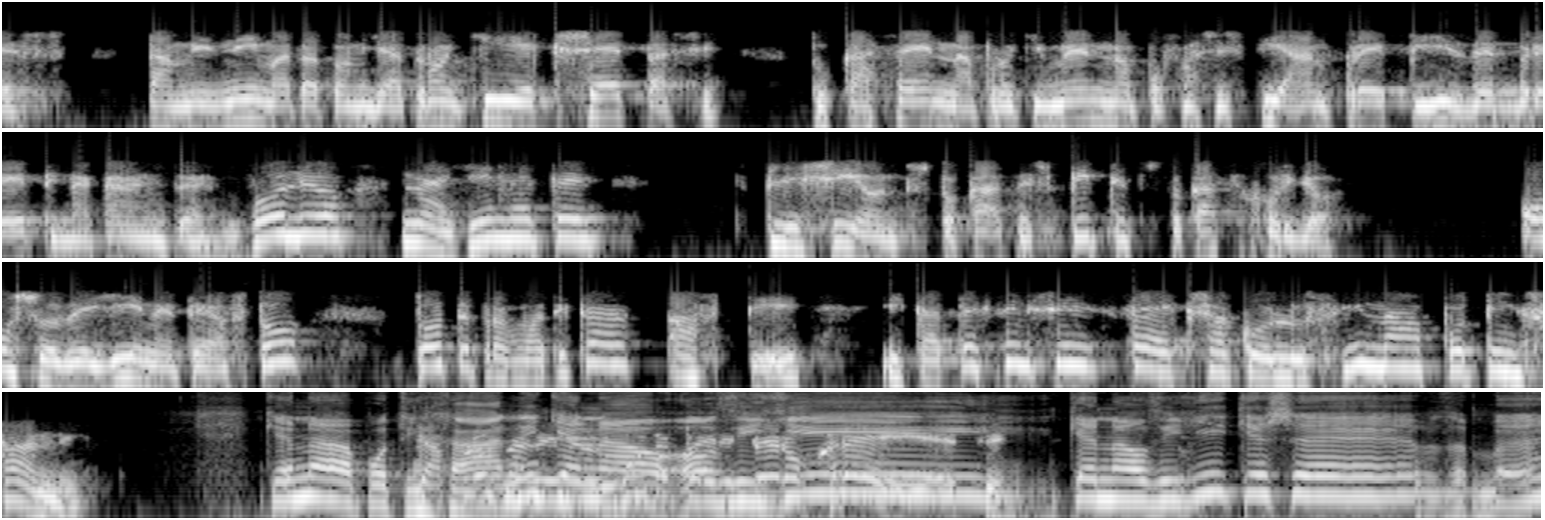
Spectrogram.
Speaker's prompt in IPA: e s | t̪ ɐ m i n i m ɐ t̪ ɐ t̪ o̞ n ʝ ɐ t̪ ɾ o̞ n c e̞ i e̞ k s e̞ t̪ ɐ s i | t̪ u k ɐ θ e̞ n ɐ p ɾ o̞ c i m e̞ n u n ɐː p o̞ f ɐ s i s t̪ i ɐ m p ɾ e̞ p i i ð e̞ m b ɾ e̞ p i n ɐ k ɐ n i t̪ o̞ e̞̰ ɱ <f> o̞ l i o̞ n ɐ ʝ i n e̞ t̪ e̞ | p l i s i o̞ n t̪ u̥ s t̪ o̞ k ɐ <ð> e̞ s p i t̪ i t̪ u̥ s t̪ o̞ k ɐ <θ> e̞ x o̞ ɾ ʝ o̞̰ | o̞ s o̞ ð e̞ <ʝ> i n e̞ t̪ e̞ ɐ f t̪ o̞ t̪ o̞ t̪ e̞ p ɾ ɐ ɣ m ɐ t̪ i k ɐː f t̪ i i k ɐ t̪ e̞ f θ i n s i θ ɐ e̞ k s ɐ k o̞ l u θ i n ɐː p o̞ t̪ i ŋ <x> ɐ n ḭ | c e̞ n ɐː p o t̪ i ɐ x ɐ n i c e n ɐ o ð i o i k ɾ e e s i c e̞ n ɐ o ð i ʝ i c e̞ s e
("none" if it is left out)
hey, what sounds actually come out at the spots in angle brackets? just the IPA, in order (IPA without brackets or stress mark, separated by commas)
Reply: v, θ, θ, ʝ, x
